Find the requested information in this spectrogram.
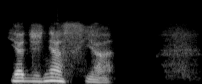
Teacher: it was the same pitch and then the voice fell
